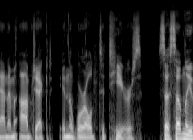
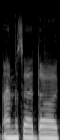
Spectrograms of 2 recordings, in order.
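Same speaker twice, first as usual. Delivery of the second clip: sad dog; 9 semitones higher than usual. Retold or imitated. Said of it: "is like".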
